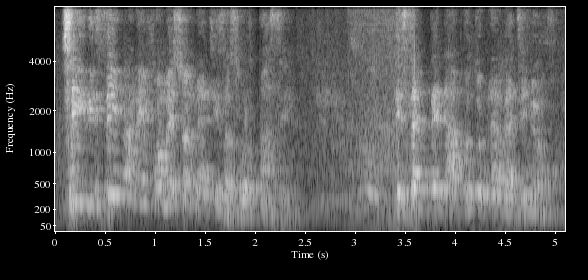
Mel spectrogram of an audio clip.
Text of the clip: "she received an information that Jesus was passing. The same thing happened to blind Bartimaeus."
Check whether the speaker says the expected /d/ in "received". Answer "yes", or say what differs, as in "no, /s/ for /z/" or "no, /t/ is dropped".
no, /d/ is dropped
